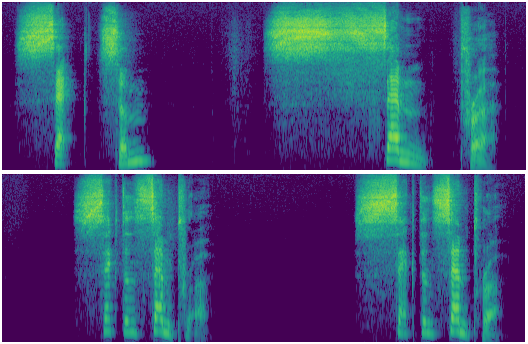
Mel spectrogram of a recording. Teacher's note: There's a schwa there in the second syllable.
